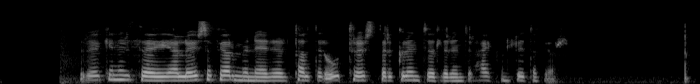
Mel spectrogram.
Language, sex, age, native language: Icelandic, female, 40-49, Icelandic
